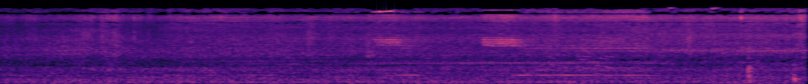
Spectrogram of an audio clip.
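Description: Steady low rumble of street traffic.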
